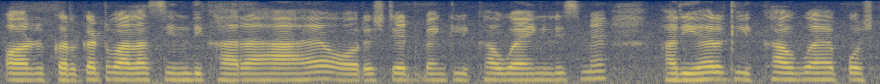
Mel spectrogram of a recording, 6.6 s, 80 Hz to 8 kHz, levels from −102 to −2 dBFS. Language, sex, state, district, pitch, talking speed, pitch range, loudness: Hindi, female, Odisha, Sambalpur, 180 Hz, 180 wpm, 180-185 Hz, -19 LUFS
